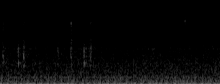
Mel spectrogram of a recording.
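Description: A few faint, scattered computer clicks over steady low background noise and a faint hum.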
